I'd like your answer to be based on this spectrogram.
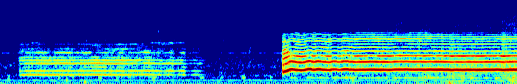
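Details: Speakers with no vocal fold pathology, recorded as comparison for vocal fold polyps and nodules; normal voice.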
